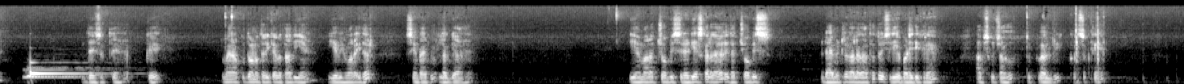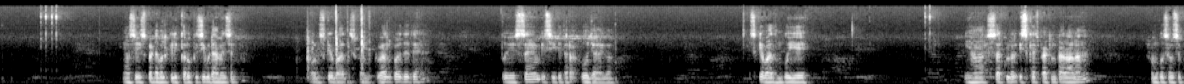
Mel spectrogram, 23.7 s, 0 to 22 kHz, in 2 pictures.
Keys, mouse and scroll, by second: 10.5-11.3 typing, 11.6 Escape, 12.3 double click, 14.9-15.8 typing, 18.0 Escape.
